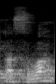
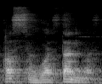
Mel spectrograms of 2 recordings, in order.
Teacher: وَأَشَدُّ قَسْوَةً، تو یہ جب وقف کی حالت میں یعنی جب رکتے ہیں تو یہ تا ہا بن جاتا ہے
